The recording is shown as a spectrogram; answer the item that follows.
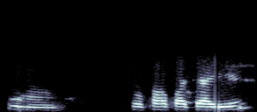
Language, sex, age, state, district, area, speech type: Hindi, female, 45-60, Uttar Pradesh, Mirzapur, rural, conversation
